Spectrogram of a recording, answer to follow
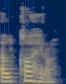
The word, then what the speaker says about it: Al-Qahirah: In Arabic words, the Q letter is not followed by U and pronounced like Qa, as Al-Qahira, I mean Cairo in English.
